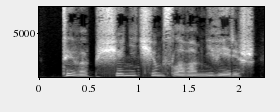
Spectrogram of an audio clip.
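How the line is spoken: Slightly hoarse, flustered. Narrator (Russian): немного хрипло уточнила я, теряясь от его близости

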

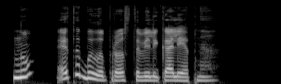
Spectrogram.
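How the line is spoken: Quiet giggle. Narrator (Russian): тихо хихикает Фелисити

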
